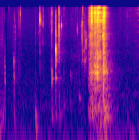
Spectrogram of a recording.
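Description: Liquid pours into a bowl.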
